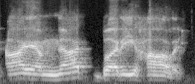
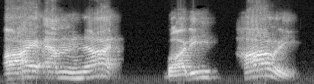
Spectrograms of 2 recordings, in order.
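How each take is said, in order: First: Firm denial with weight on NOT; flatly refuse, leaning on "not"; stubborn refusal. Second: Slow, much higher and louder, every word hammered; stubborn loud refusal. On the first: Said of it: "said to this little kid". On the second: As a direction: bellow the denial slowly, word by word. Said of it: "He says". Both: Retold or imitated.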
